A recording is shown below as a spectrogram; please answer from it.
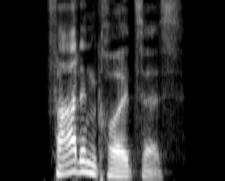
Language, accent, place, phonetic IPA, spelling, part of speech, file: German, Germany, Berlin, [ˈfaːdn̩ˌkʁɔɪ̯t͡səs], Fadenkreuzes, noun, De-Fadenkreuzes.ogg
- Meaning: genitive singular of Fadenkreuz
